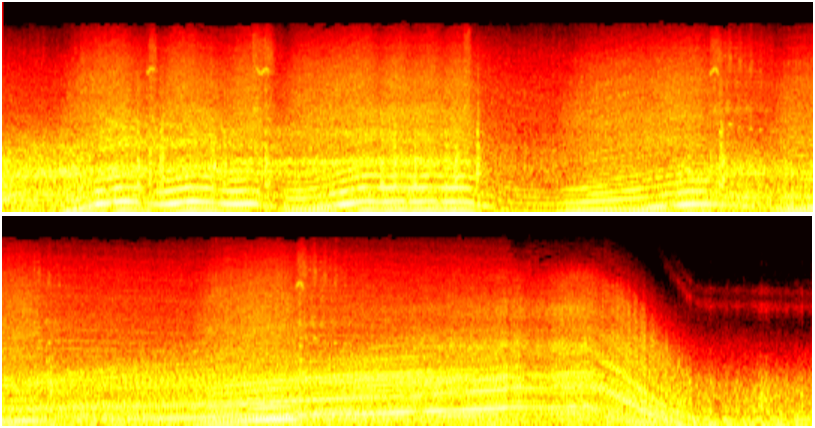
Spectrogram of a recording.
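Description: A car engine roars, revving up and down as gears shift.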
